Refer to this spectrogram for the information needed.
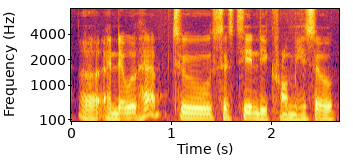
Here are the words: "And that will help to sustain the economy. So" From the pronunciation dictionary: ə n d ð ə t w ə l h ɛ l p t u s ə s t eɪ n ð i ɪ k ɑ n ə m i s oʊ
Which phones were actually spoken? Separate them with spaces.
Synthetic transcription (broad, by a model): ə n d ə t w ə l h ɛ p t u s ə s t eɪ n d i k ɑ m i s oʊ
